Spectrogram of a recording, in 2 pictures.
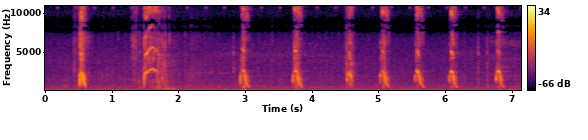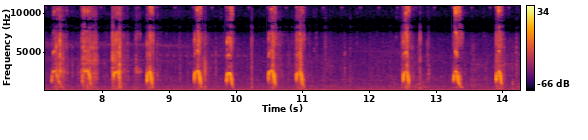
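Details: Squirrel producing a run of crisp, clicky squeaks and brief chirps, loosely spaced at first and then closer together, each note abrupt and bright, with a drawn-out squeal near the start.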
